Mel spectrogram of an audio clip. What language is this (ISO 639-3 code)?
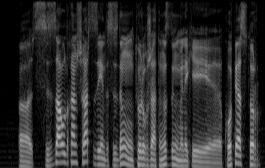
kaz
